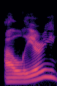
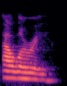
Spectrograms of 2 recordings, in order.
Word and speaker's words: Ellery: I think you're a friend of Susanna's, and I may be mispronouncing it. Aliri? What a pretty name. Alir? However it is, I apologize. Susanna, how do you pronounce Miss Lincoln's name? It's Ellery. Ellery.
